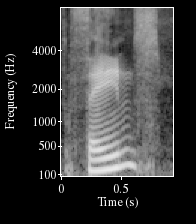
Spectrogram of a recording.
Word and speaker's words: Thames: How did you pronounce it? Thames.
